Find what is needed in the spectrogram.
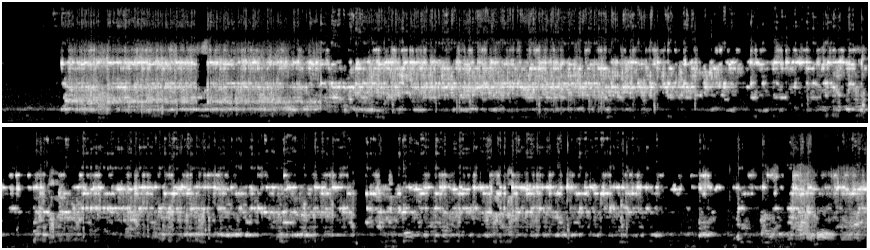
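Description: Borewell drilling rig running, heard through a phone video call's audio: a loud, steady high-pitched whine over rushing noise, starting about a second in.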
